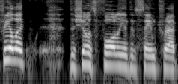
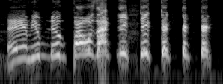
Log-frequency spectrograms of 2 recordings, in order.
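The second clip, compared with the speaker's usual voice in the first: put-on angry sheriff voice, higher pitch; 12 semitones higher than usual. Imitating the character after describing him angry: Boss Hogg voice. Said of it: "That's my Boss Hog".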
